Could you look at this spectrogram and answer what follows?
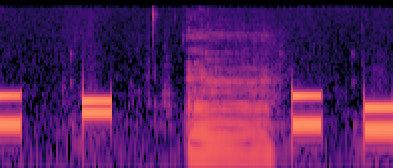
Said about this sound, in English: Is that a toy phone? It's Skype.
